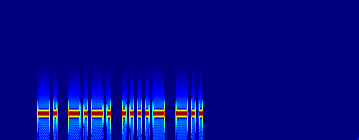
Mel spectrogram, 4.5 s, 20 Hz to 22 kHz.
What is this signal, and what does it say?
Morse code, heard as a keyed tone, about 25 wpm, 700 Hz. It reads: NC4D
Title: USA Call Signs - 4 Characters - 25wpm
